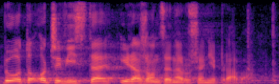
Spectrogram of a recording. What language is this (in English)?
Polish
